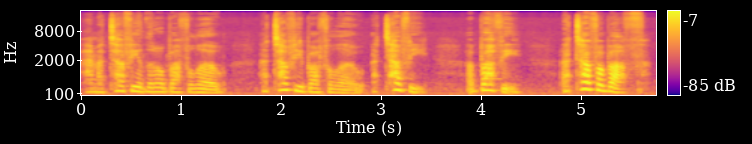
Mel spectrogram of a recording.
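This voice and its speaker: A woman's voice: high-pitched, expressive, normal speed, bright, forceful tone, pitched above the performer's own voice. A woman voicing a little male toy buffalo in a storybook, earnestly trying to sound tough and brave. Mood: nervous whispering. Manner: earnest, self-encouraging, stumbling over words.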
